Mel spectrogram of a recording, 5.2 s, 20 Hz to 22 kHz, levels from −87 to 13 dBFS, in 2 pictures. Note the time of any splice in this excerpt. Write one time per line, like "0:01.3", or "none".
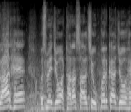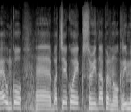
none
